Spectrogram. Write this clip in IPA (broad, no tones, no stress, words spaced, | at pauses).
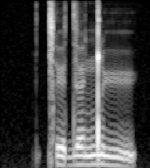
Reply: ǀɪdɛŋ͡ǃy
